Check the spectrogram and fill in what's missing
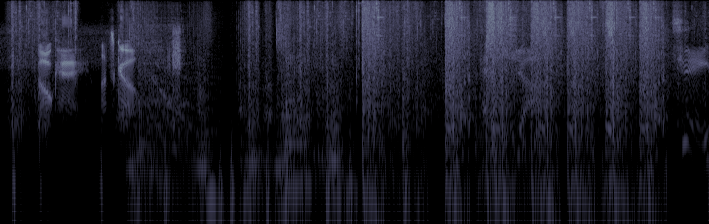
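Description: Gunfire in the shooter video game Point Blank Reloaded, with rapid shots in bursts, short silent gaps and game announcer effects, all under a player talking over the action.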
